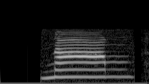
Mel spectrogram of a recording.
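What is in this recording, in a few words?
"naam1", Cantonese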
